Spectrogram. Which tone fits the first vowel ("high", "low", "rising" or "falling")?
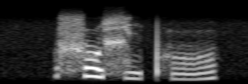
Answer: falling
